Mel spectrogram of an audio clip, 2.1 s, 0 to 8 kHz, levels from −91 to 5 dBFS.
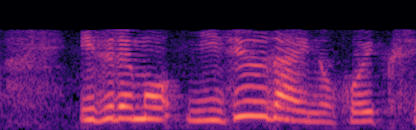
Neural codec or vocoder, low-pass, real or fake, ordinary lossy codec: none; 7.2 kHz; real; AAC, 16 kbps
